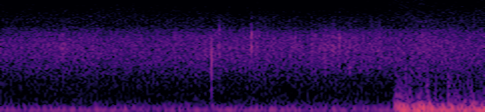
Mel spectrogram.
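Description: Faint steady low hum and hiss of an old film soundtrack, with a couple of faint ticks about a second in.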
